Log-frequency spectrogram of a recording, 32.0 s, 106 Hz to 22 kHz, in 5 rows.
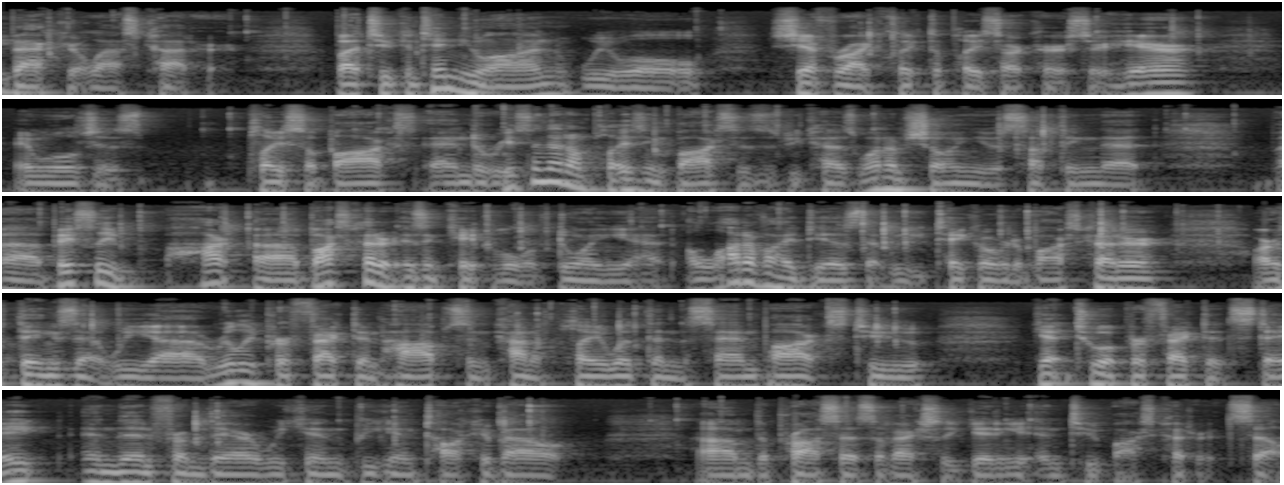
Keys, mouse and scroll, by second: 0.3 shift+middle click, 1.2 click, 1.4 middle click, 1.8-2.5 scroll up 4, 2.1 shift+middle click, 2.5-3.5 scroll down 2, 3.5 shift+right click, 4.3 shift+a, 5.3 click, 5.8 s, 7.4 click, 8.8 KP_Decimal, 9.1 middle click, 9.4 scroll up 3, 9.7 middle click, 10.0 double middle click, 10.6 click, 11.4 s, 12.2 click, 12.6 middle click, 13.1 scroll down 2, 13.4-15.4 typing, 14.8 click, 16.0 click, 16.3 middle click, 17.0-19.6 typing, 20.4 click, 20.8 middle click, 21.3 shift+middle click, 21.6 scroll up 2, 21.9 middle click, 22.2 2, 22.6 click, 22.9 middle click, 23.5 q, 24.5 ctrl+click, 25.3-26.5 scroll up 8, 26.5 1, 27.3 click, 27.7 scroll down 2, 28.1 ctrl+a, 28.9 click, 29.2 middle click, 30.0 q, 30.6 click.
